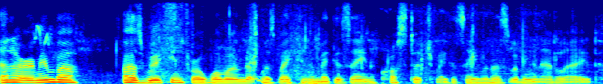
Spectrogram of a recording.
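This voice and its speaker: Calm in tone, a woman with a New Zealand accent talks at a fairly quick pace and fairly low pitch over noticeable background noise. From New Zealand, Auckland. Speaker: podcaster. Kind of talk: casual monologue. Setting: outdoors on farm doorstep.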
